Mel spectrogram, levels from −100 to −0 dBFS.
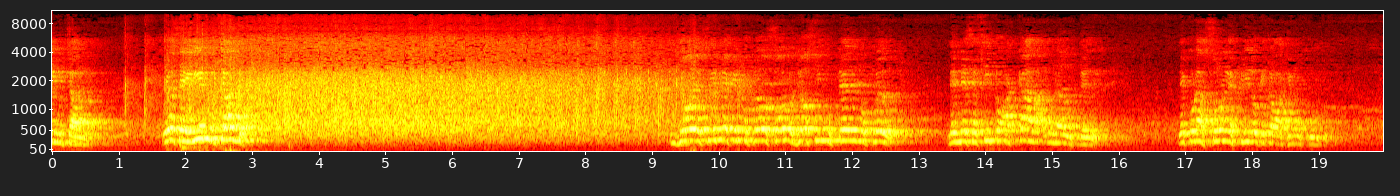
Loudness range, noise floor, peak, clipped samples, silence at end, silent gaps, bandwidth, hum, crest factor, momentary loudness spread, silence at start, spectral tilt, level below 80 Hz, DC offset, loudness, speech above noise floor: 7 LU; -42 dBFS; -2 dBFS; under 0.1%; 0 s; none; 10.5 kHz; none; 16 dB; 15 LU; 0 s; -5 dB/octave; -56 dBFS; under 0.1%; -17 LUFS; 27 dB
